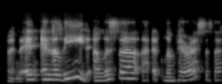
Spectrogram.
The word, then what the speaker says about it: Alyssa Limperis: that's fun that's fun and and the lead alyssa limperis is that how you say her name mm-hmm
